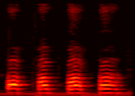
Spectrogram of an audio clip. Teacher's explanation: almost the same as the mm sound except you open your lips after you close them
